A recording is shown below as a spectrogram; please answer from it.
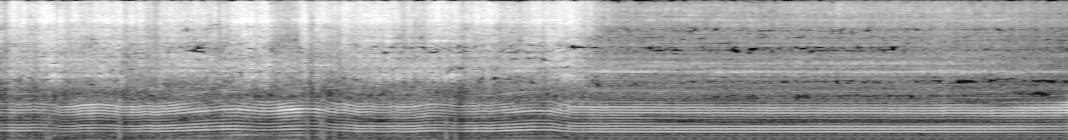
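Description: Backpack brush cutter engine running at high speed, its pitch sagging and recovering again and again as the blade bites into thick grass. About six seconds in the cutting noise stops and the engine runs on at a steady pitch.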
